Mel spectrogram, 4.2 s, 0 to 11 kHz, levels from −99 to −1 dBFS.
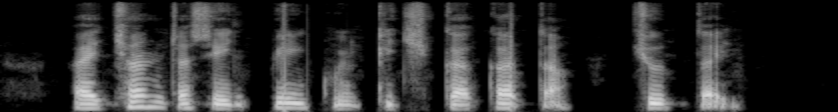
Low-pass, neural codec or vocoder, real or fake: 9.9 kHz; vocoder, 22.05 kHz, 80 mel bands, WaveNeXt; fake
